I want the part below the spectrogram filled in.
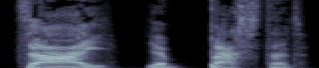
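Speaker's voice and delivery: loud spitting shout, pitch jumping high on die; shouted curse. A narrator's reading. Man pinned on the ground shouts at his attacker, loud and hateful. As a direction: spit the words up into his face. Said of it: "he said".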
